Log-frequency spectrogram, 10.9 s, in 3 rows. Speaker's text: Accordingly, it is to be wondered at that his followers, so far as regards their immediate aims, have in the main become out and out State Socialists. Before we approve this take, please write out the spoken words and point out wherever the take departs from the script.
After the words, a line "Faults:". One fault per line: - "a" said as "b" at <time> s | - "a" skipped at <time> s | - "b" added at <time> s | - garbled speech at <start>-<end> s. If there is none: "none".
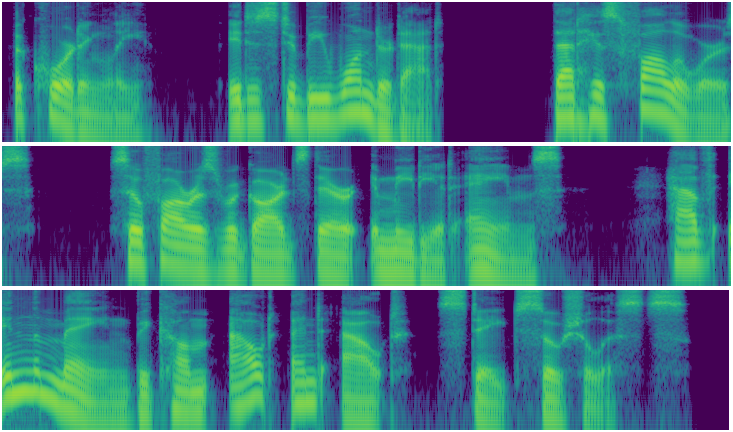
Accordingly, it is to be wondered at that his followers, so far as regards their immediate aims, have in the main become out and out State Socialists.
Faults:
none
